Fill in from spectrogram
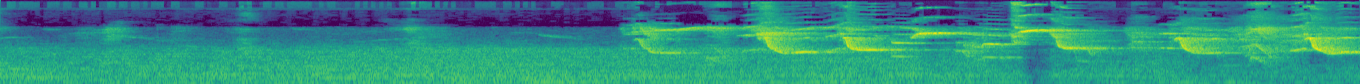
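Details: Captive large-billed seed finch at a breeding facility singing: after about three seconds of background rumble, a run of loud whistled notes, each swooping down, repeated roughly twice per second.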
